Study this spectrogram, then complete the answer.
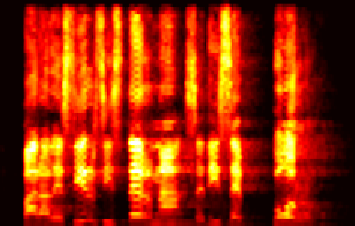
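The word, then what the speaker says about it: בור: e r ver para decir cisterna se dice bor b o r bor Okay Cómo se dice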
